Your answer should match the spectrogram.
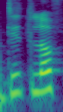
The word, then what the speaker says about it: Dyatlov: Yeah, that's the story of Dyatlov Pass.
